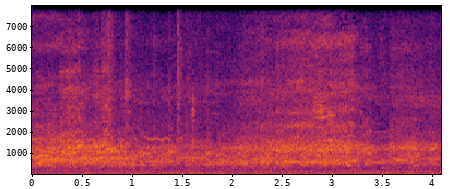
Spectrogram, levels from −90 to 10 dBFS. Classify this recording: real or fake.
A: real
